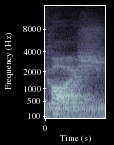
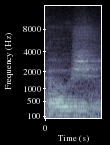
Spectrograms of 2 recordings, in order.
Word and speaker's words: cosh: of like a book kosh of x or kosh some some may pronounce it with a long o but the cosh of x hyperbolic cosine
